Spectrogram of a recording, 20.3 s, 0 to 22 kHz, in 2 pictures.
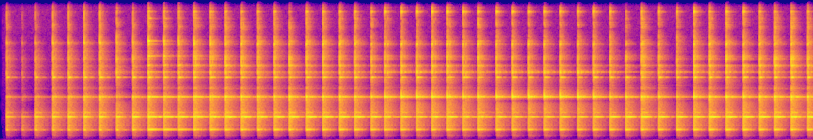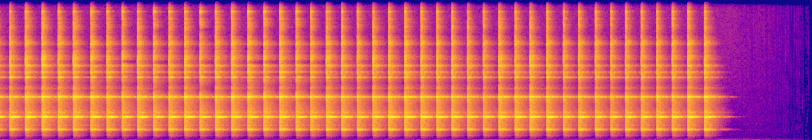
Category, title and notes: Sound effects > Other
Glass applause 23
Tascam, wine-glass, XY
